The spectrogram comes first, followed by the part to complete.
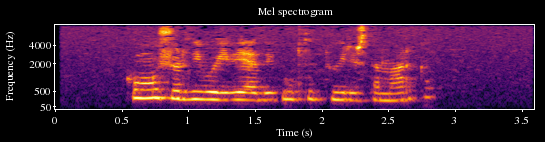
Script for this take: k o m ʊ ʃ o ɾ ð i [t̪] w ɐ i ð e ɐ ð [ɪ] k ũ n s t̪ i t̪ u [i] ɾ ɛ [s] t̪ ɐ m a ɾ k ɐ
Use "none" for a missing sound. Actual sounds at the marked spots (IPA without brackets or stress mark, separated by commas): none, ɪ, i, s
